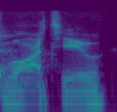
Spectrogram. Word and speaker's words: Uatu: Online, if you go to the Wikipedia page, the pronunciation says WAH-TOO. So that to me is Watu.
